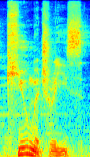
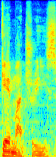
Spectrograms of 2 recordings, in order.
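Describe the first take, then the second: First: It does not begin like chemistry. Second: It begins like the Spanish word que. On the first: "which was Cumetries" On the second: "it's kind of Spanish"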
